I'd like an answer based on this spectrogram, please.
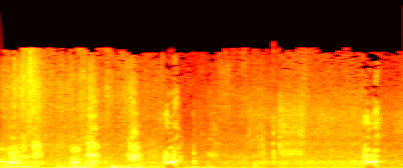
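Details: Luna, a Jack Russell Terrier, playing on a beach and in a canoe on the Coghinas river in Sardinia, gives two short, sharp barks about two seconds apart after a rumbling, noisy opening with a woman's voice.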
